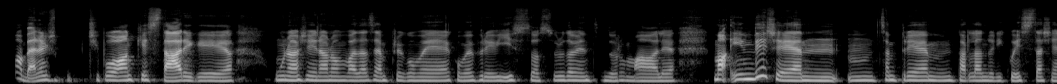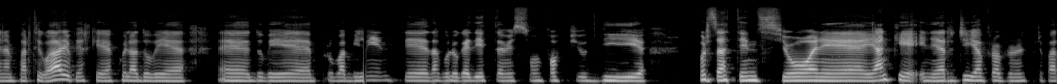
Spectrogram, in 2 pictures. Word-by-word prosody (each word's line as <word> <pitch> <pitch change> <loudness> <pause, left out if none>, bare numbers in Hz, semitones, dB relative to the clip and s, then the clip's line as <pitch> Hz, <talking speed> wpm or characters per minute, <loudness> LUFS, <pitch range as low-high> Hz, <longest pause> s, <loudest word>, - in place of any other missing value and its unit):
Va - - -2
bene, 200 +1 +3
ci 190 -1 -10 0.3
ci 205 - -10
può 195 0 -2
anche 195 +3 +3
stare 180 -2 +6
che 170 0 -2 0.4
una 195 -2 +2
cena 190 -2 -1
non 185 0 -3
vada 180 0 -2
sempre 185 0 -5
come 175 0 -4
come 180 -1 -5
previsto, 185 +1 -6
assolutamente 185 +1 -5
normale. 165 -2 -4 0.3
Ma, 230 0 +5
invece, 245 - +1
ehm, 180 -1 +2
mhmm, 185 +2 -5
sempre, 190 +1 -2
mhmm, 185 0 -4
parlando 175 0 -4
di 170 0 -9
questa 170 +1 -5
cena 170 -2 -6
in 160 - -6
particolare 170 +6 +3
perché 175 -2 -5
è 165 - -6
quella 175 0 -2
dove, 165 -2 -2 0.3
ehm, 170 -1 0
dove, 165 -1 -2
probabilmente, 175 +1 -4
da 175 +1 -2
quello 170 0 -4
che 170 - -1
hai 170 - +2
detto, 175 +1 -2
hai 170 - -2
messo 170 +1 -4
un 175 - -5
po' 180 +3 -2
più 175 -1 -11
di 170 0 +2 0.5
forse 200 -3 +3
attenzione 175 -3 +5
e 165 - +2
anche 195 -1 +4
energia 170 +2 +1
proprio 170 -1 -5
nel 165 0 -6
prepa 170 +2 -7
175 Hz, 160 wpm, -23 LUFS, 170-185 Hz, 0.5 s, stare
